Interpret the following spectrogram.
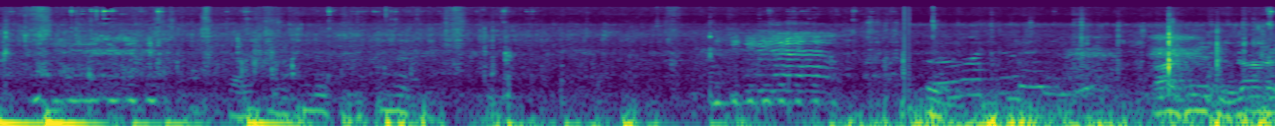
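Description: Footsteps on a stony dirt path, with an animal bleating once, briefly, about five seconds in.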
